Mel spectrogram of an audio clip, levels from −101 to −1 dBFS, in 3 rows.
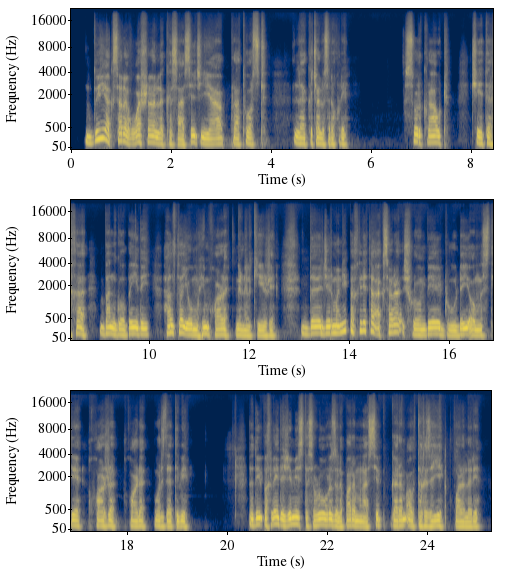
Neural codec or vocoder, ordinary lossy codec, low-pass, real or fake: codec, 44.1 kHz, 7.8 kbps, DAC; none; 19.8 kHz; fake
